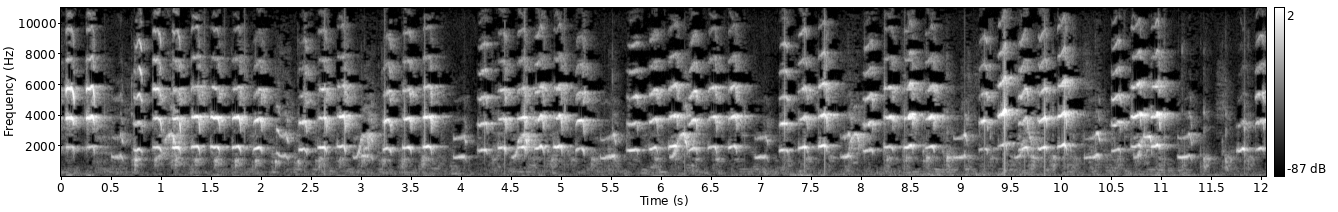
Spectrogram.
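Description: Cockatiels chirping in quick runs of short, high whistled notes, about four to six a second, mostly on one pitch.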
